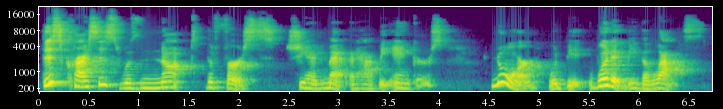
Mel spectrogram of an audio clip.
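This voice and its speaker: A woman reading a children's storybook aloud in a clear, expressive way. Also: medium pitch, measured pace. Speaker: read-aloud reader. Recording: roomy echo.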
